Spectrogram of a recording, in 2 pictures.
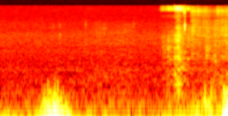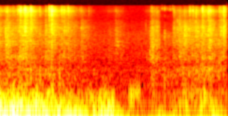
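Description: Clear plastic bag crinkling and rustling as hands pull it open, starting about two seconds in, with dull low thumps of handling.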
